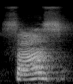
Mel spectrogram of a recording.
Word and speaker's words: सांस: चंद्र बिंदी वाला जब हम उच्चारण करते हैं तो वो नाक और मुख के माध्यम से वहां पे उच्चारित हो रहा है, और सास शब्द सीधे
